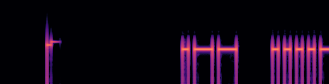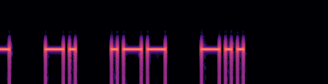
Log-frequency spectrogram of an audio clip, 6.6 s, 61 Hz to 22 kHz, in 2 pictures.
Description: Morse code, heard as a keyed tone, about 20 wpm, spaced as for 15 wpm, 700 Hz. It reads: W4NWD
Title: 167 Lesson 27g - Number 7 - Call Signs 20wpm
